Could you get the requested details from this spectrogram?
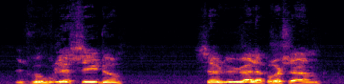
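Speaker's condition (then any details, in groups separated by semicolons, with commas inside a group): Traumatic brain injury; surgery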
